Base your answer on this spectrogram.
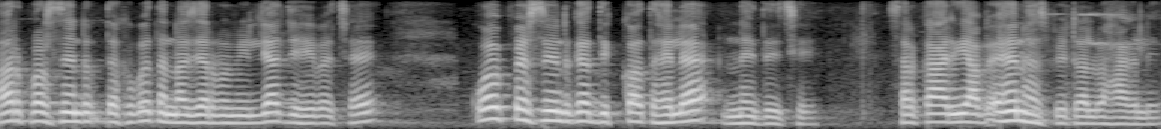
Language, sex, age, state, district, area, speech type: Maithili, female, 45-60, Bihar, Madhepura, rural, spontaneous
